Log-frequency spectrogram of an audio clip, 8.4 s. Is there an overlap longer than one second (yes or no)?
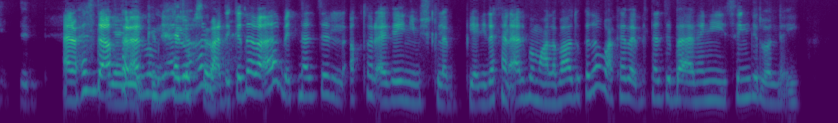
yes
